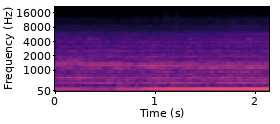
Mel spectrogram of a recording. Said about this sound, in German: Das Signal zum Schichtanfang ist kilometerweit zu hören.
